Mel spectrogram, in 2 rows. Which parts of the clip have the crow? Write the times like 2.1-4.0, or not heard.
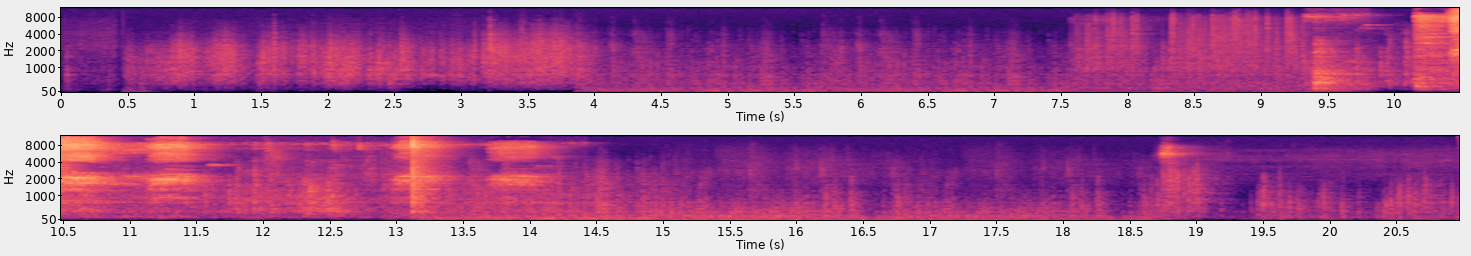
9.3-14.4.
